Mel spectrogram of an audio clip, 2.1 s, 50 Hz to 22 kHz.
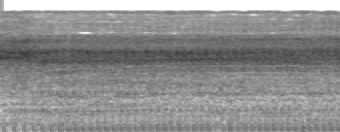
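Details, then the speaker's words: Bajaj CT100 single that stalled once hot, after new magneto coil, CDI, spark plug and ignition coil: starts on one click, quick steady ticks with even hiss, no stumbling; smooth normal idle. "Click andar. So uli na rin natin uli kung one click pa rin. Ayan siya tanda na siya."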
